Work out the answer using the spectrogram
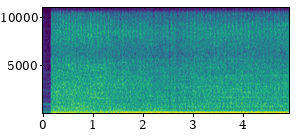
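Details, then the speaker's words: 1973 Ford F100 V8, carburetted, first start-up after project work, cold, idling high as expected while warming. Deep, steady V8 rumble at raised even idle with no knocks or misses: normal cold fast idle. "this is what excitement and success and hard work sounds like"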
